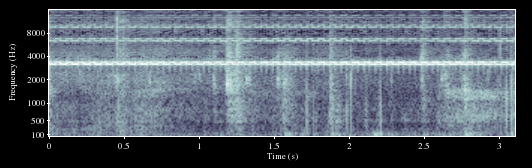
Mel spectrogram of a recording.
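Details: Steady high piercing electronic alarm tone sounding continuously with faint irregular ticks underneath, heard outdoors; it had not been going off 20 minutes earlier, source unknown, owner guesses a sewer alarm — unidentified alarm sounding.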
